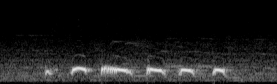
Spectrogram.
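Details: Spotted dove (tekukur) answering and calling its companions: a series of six mellow coos, the middle one long and drawn out, with short hooted notes before and after over about two seconds, in a quiet setting.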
